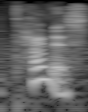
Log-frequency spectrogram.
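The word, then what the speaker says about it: 10NES: I honestly think it's supposed to be pronounced the tennis chip. It's 10 NES. I would pronounce that as tennis. It's the tennis chip. Some people say it's the 10 NES chip or the 10 NES chip, though. To me, it's 10 NES. It should be.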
